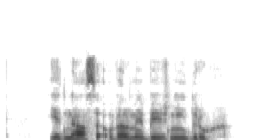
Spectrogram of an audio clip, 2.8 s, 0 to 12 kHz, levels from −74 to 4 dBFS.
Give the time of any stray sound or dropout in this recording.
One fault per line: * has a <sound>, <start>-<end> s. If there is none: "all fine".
all fine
